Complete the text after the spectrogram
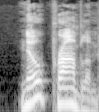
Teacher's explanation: The receptionist laughs first, then puts emphasis on “No” by lengthening the word.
